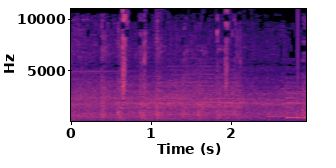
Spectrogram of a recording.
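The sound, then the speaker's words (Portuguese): A train rumbles past, a loud steady roar of wheels and rattling carriages as it runs over a woman who has stepped back, with a thin high-pitched squeal rising briefly near the end. No voices. “Daí ela, tipo, dá um passo para trás e o trem passa por cima dela”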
